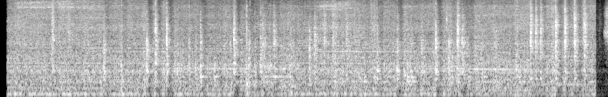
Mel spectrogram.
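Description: Excavator's diesel engine running steadily while its steel toothed bucket digs into a rocky trench, with repeated knocks and scrapes of metal on stones and soil.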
